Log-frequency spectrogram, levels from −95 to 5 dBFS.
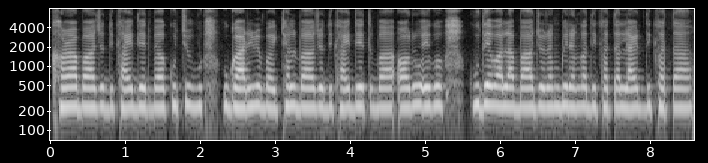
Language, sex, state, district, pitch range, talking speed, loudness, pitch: Bhojpuri, female, Uttar Pradesh, Ghazipur, 225-235 Hz, 190 wpm, -17 LUFS, 230 Hz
